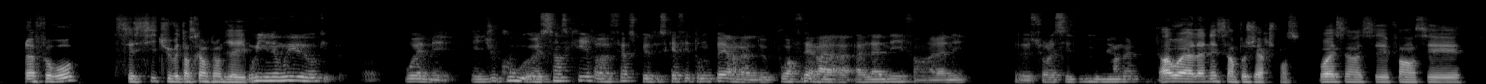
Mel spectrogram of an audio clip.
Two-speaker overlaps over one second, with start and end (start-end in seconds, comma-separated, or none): none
